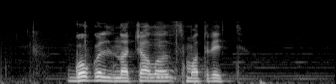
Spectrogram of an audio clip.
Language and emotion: Russian, neutral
